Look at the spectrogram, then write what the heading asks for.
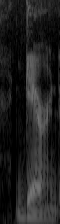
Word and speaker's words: Garand: it so john c garand actually put out a note and he asked that his preferred way of his name being pronounced was garen as in errand so we'll put a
